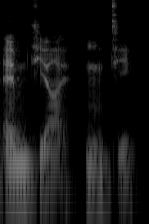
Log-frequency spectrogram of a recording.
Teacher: the u completely gets swallowed up and isn't written either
